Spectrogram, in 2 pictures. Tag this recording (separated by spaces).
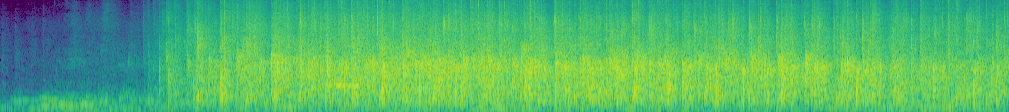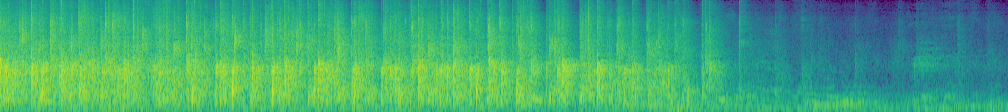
applaud applause ambience audience hand-clapping aplause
